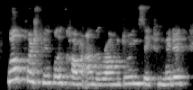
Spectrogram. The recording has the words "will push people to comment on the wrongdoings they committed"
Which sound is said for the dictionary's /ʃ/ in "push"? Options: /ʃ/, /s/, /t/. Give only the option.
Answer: /ʃ/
